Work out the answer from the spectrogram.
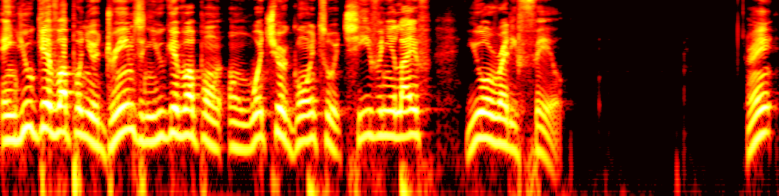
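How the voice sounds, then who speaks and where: A man's voice: a little high, animated, normal speed, pauses often, a little mellow. A man from the Dominican Republic giving a casual motivational rant as an online host and coach, emphatic and streetwise, with lots of slang and tag questions. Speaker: YouTube host and developer coach.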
